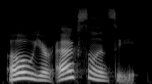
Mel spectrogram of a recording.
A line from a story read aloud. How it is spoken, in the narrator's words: exclaimed Baptistin eagerly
